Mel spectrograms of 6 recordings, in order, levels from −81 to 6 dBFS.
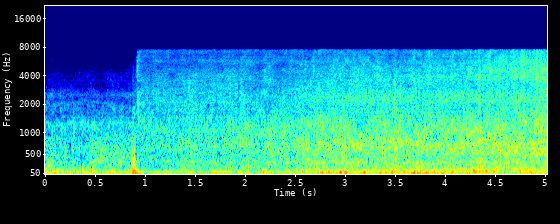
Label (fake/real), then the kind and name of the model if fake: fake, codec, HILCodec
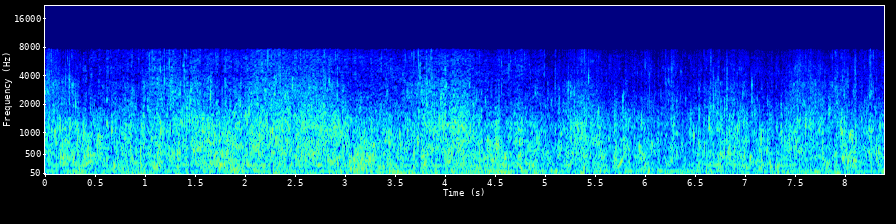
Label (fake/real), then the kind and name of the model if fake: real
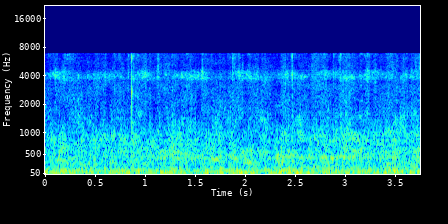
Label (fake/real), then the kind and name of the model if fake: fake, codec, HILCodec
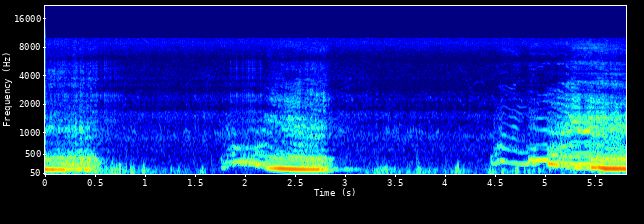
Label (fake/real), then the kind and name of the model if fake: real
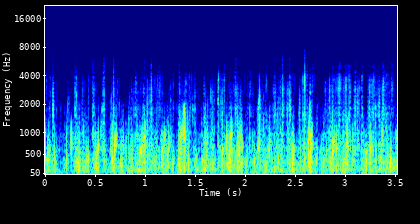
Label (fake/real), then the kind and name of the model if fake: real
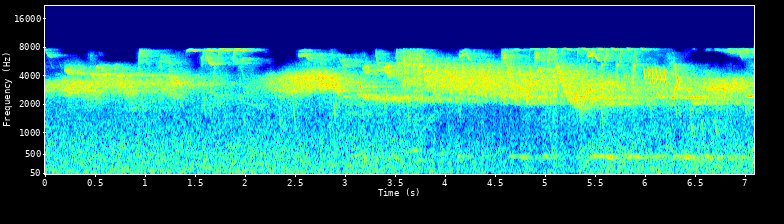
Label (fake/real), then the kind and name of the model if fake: real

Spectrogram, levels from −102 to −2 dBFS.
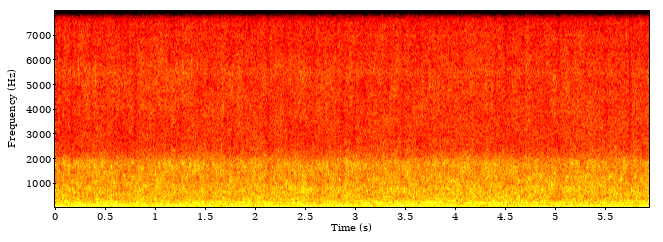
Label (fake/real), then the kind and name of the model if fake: fake, codec, HILCodec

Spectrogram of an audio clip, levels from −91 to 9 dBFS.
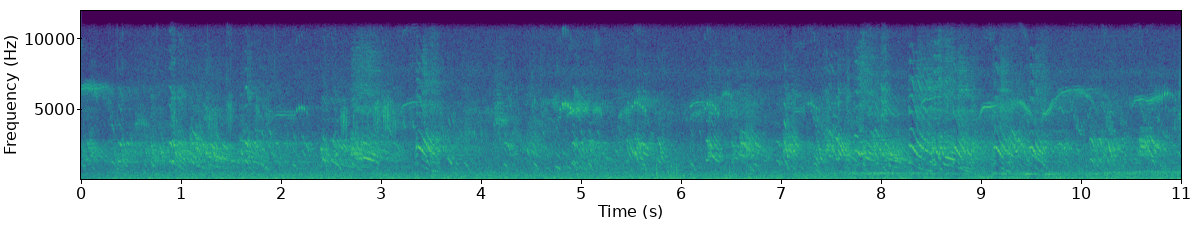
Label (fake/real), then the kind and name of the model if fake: real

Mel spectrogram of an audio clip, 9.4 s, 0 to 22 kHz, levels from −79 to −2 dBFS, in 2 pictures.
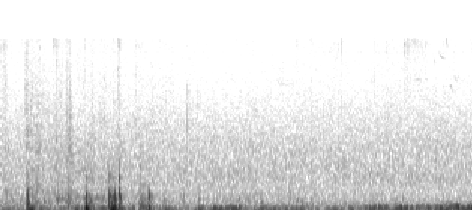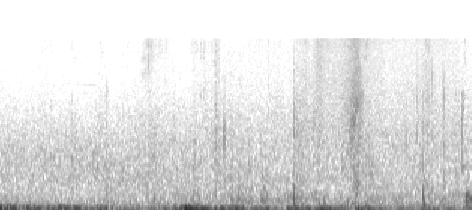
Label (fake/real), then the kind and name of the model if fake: real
